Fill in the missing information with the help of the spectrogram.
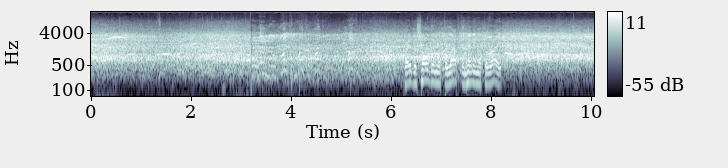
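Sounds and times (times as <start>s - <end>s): crowd voices and shouts: 0.0s - 10.0s.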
